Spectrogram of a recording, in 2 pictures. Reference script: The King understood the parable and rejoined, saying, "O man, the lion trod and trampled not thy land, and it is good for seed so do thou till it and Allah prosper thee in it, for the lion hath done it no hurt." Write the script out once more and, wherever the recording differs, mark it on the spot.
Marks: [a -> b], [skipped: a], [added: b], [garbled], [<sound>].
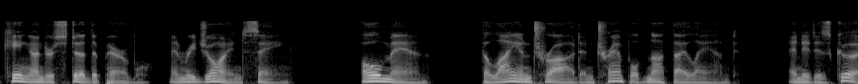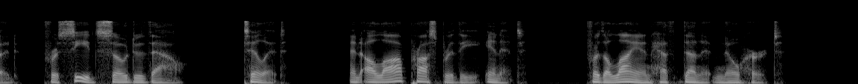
[skipped: The] King understood the parable and rejoined, saying, "O man, the lion trod and trampled not thy land, and it is good for seed so do thou till it and Allah prosper thee in it, for the lion hath done it no hurt."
